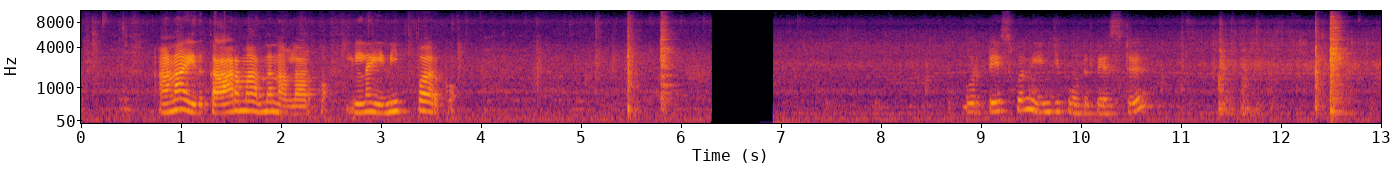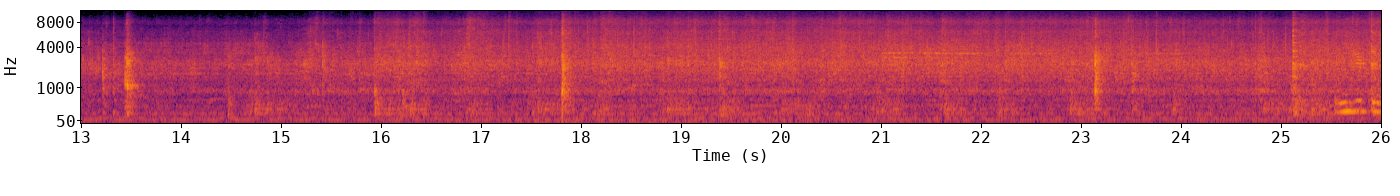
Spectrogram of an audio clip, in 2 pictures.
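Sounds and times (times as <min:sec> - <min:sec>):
paste sizzling in hot oil: 0:10.9 - 0:26.0.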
